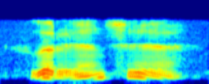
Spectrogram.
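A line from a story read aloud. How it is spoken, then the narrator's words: Muttered. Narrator (Russian): пробормотал Эллери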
